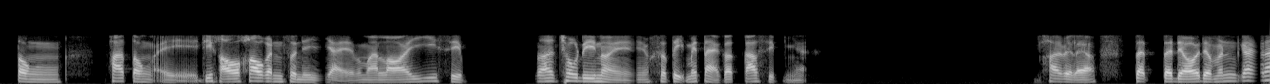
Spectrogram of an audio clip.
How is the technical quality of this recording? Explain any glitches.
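No glitches are audible.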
